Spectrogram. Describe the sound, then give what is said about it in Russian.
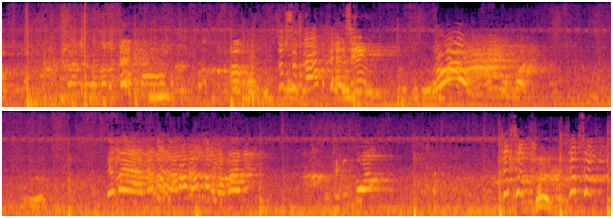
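A ball being dribbled during a team game, its repeated thumps loose and uneven, mixed with shouting voices and general chatter, while a faint high whine hums throughout. “Ты мяч-то веди. Продолжай вести.”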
